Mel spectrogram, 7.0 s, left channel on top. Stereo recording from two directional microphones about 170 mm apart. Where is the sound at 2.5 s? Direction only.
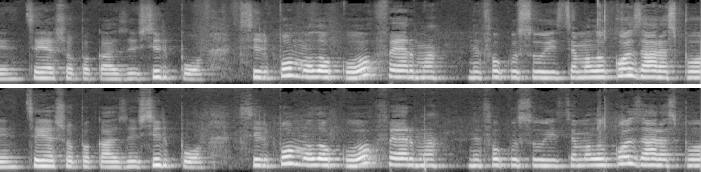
Centre (ahead or behind).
